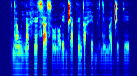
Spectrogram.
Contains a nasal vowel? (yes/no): yes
